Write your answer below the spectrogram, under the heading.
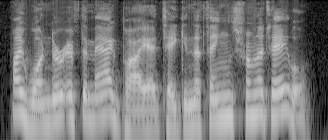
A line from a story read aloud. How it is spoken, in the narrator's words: cried my father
